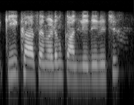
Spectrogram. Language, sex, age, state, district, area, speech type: Punjabi, male, 30-45, Punjab, Kapurthala, rural, conversation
